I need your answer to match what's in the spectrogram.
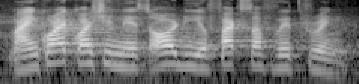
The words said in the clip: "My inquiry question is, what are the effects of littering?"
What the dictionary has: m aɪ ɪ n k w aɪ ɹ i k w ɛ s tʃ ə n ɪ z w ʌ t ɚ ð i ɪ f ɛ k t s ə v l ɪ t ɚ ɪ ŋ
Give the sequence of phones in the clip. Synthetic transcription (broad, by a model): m aɪ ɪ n k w aɪ i k w ɛ s tʃ ə n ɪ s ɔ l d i ɪ f ɛ k t s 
